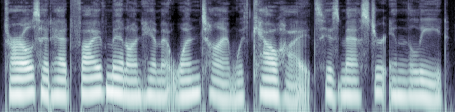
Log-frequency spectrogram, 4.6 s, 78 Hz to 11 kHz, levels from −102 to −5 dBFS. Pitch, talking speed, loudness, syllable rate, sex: 165 Hz, 225 wpm, -17 LUFS, 5.0 syllables/s, female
